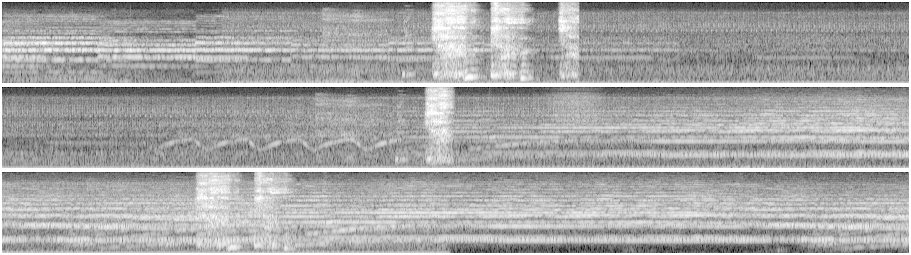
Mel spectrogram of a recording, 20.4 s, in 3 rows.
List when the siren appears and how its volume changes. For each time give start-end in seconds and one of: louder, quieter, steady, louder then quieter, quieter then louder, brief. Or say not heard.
0.0-20.3 quieter then louder.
